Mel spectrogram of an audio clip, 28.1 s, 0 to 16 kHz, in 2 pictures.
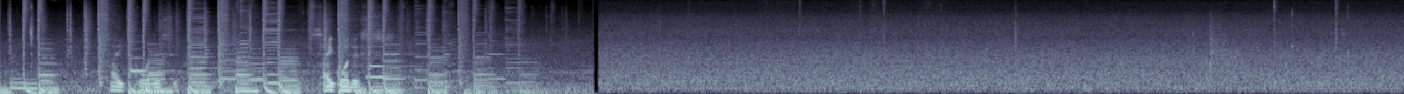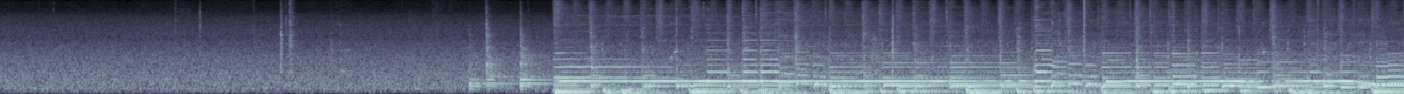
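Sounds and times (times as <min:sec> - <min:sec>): river rushing: 0:06.0 - 0:28.0.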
